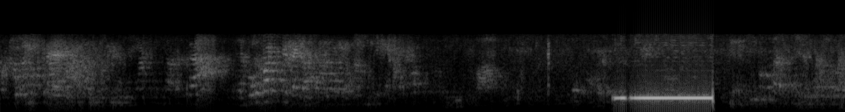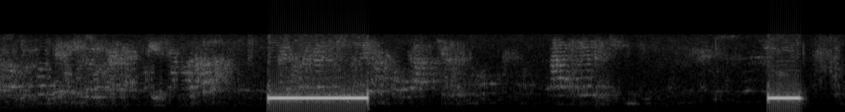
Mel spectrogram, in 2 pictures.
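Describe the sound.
Telephone tone after a call that could not be completed: three steady mid-pitched beeps, each about a second long and the last cut short, separated by stretches of a recorded voice message.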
